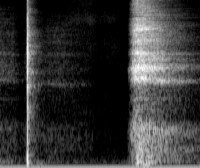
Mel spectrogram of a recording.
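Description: A short sharp click, then about a second later a man sighs: one breathy exhale lasting about half a second.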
